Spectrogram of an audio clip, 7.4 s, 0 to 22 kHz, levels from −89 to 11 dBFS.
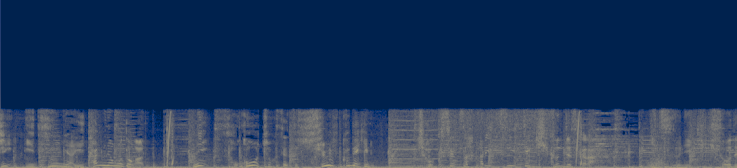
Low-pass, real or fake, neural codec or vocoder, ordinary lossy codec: none; real; none; none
